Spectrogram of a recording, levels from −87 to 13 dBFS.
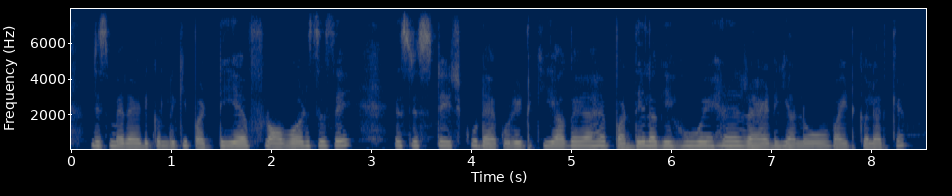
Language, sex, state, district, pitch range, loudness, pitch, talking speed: Hindi, female, Bihar, East Champaran, 210-235 Hz, -40 LUFS, 225 Hz, 170 wpm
